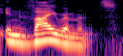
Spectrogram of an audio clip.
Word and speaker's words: environment: El medio ambiente decimos the environment, okay? It has an N which we hardly pronounce.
